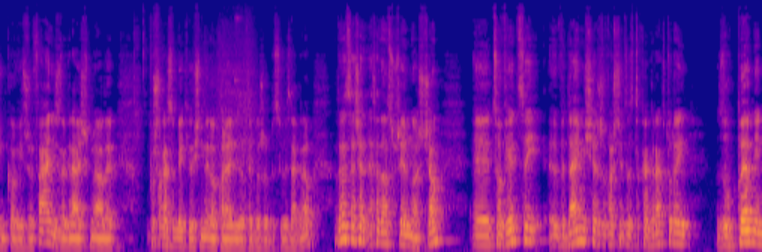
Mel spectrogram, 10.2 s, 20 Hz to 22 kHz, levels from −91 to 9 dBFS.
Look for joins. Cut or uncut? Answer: uncut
